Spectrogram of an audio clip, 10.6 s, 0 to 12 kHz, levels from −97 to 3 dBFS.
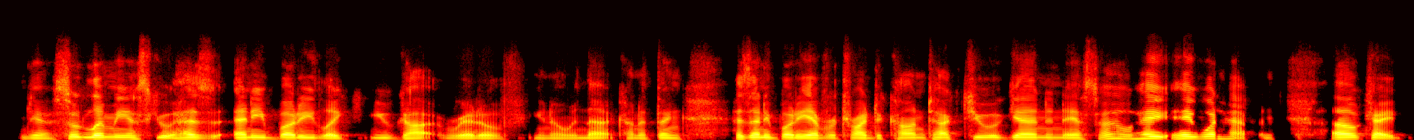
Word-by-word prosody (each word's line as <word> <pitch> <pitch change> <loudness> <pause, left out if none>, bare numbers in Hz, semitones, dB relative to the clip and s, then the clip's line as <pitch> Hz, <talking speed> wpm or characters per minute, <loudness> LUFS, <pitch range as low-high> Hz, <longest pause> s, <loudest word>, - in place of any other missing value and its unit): Yeah, 105 -2 -4
so 155 +13 -1
let 145 +1 +5
me 145 -2 0
ask 140 - -5
you, 130 - 0
has 120 -2 0
anybody, 125 -1 +2
like, 105 -2 0
you 110 -1 -8
got 100 -1 -1
rid - - -1
of, - - -3 0.2
you 110 - -12
know, 100 +1 -8
in 110 0 -8
that - - -2
kind 105 -1 -8
of 105 - -8
thing, 110 -2 -3 0.4
has 130 -1 -1
anybody 125 -3 +3
ever 115 0 +2
tried 110 -1 0
to 105 - -7
contact 120 +1 -2
you 135 -1 -1
again 130 0 +1
and 120 -1 -6
ask, 115 +1 -2
"Oh, 165 +1 -3
hey, 175 -1 +5
hey, 165 +2 +4
what 170 +1 +1
happened?" - - -7 0.4
Okay. 140 -1 +4
120 Hz, 205 wpm, -23 LUFS, 110-135 Hz, 0.4 s, let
